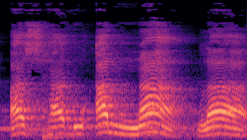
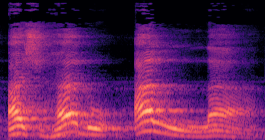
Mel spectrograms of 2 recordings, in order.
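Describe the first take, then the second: First: The n is doubled before the l. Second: The n merges fully into the following l. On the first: The speaker calls it wrong. "bukan asyhadu anna la ilaha" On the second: The speaker calls it right. "Yang benar dia matikan nun itu dan masukkan dia ke dalam lam"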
